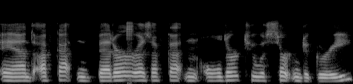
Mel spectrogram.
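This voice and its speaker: A woman speaks in a plain, everyday voice at a medium pitch with fairly even intonation. The sound is dry and close with no echo, over a quiet background. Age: 60s. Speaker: participant, dog trainer with small farm. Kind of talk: casual chat.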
